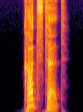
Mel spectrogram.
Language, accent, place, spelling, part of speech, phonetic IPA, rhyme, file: German, Germany, Berlin, kotztet, verb, [ˈkɔt͡stət], -ɔt͡stət, De-kotztet.ogg
- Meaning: inflection of kotzen: 1. second-person plural preterite 2. second-person plural subjunctive II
